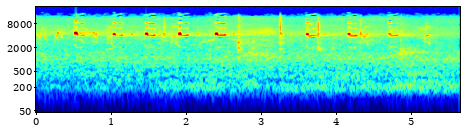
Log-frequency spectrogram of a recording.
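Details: Killdeer chicks at Summer Lakes park give thin, high peeps, single or in quick pairs, about once a second, over a steady low rumble of background noise.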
